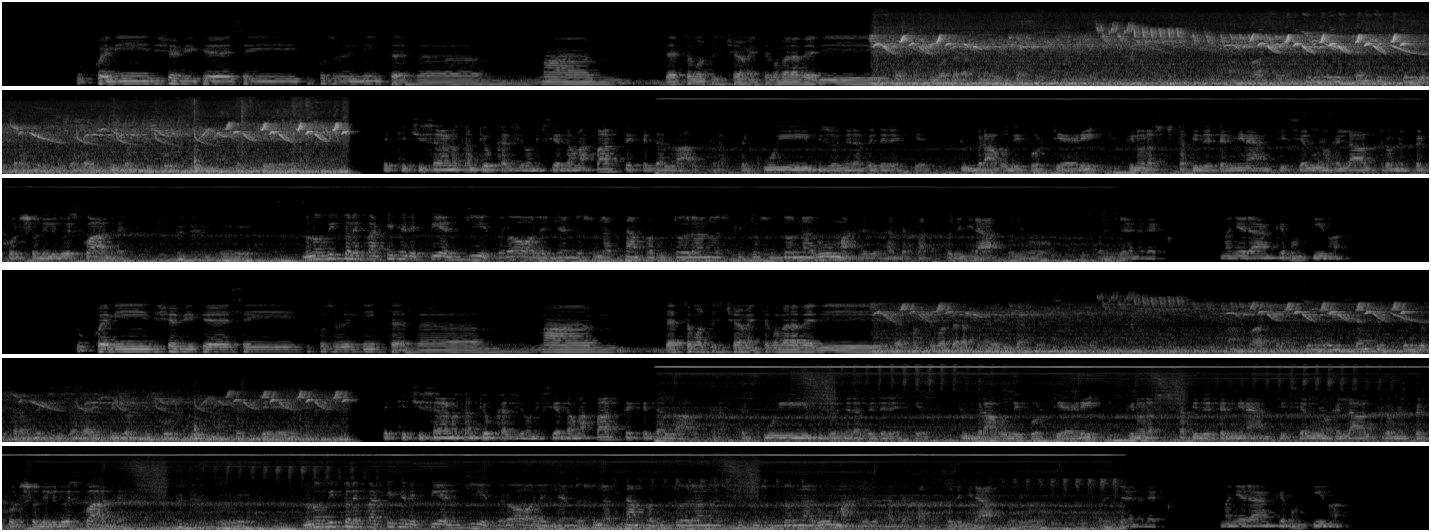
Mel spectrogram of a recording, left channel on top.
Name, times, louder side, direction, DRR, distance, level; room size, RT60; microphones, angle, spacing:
voice 1, 0.7-10.6 27.8-27.9 30.3-30.6 41.4-41.5, equal, 30° right, 4 dB, 3.0 m, -41 dB
sound 1, 8.7-17.8, left 9 dB, 70° left, 0.8 m, -32 dB
voice 2, 12.2-17.3 18.1-29.8 30.7-31.1 31.5-39.1 39.5-40.1 40.7-42.0, equal, 5° right, 1 dB, 1.2 m, -42 dB
sound 2, 20.8-39.8, right 12 dB, 75° right, 0.6 m, -38 dB
18.0 x 8.7 x 2.6 m, 0.25 s
head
